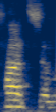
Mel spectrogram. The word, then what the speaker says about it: Hudson: Japanese pronounce it Hudson. We pronounce it as Hudson, like the car.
